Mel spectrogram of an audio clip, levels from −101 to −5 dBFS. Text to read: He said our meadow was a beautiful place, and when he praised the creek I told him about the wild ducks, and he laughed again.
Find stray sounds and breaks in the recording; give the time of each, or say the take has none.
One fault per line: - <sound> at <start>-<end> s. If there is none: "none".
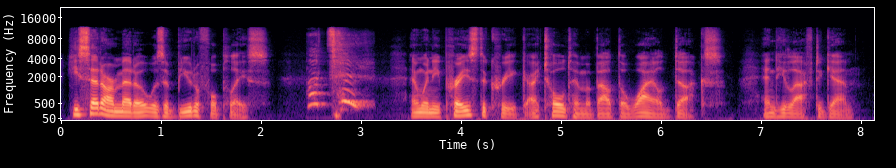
- sneeze at 2.4-3.1 s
